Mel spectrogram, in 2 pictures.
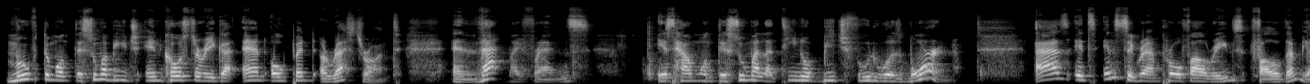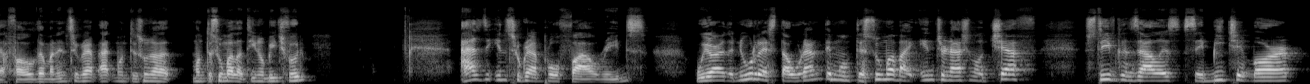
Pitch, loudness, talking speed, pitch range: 190 Hz, -19 LUFS, 135 wpm, 165-230 Hz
